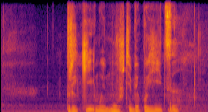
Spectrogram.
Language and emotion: Russian, angry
